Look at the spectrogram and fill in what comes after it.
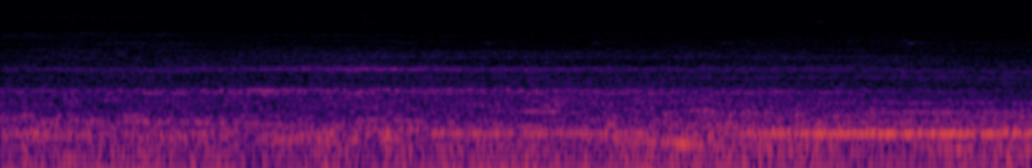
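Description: Electric train running through a station, a steady rumble with a low hum and a higher held whine, growing a little louder near the end.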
